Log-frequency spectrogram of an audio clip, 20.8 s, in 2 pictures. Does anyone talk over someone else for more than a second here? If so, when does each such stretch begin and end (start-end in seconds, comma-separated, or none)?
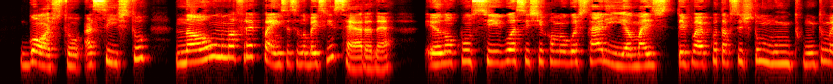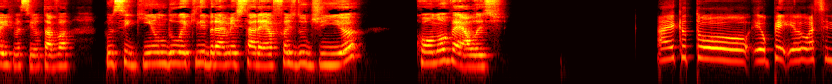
none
